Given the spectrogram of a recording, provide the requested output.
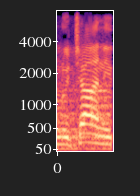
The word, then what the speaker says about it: Luciani: Entonces, la tercera recomendación se llama Albino Luciani. Se escribe Luciani o Luchani, dicen otros.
